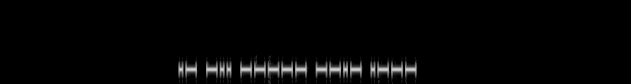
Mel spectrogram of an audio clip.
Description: Morse code, heard as a keyed tone, about 34 wpm, 700 Hz. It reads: AD0QJ
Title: USA Call Signs - 5 Characters - Repeated 2x - 35wpm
